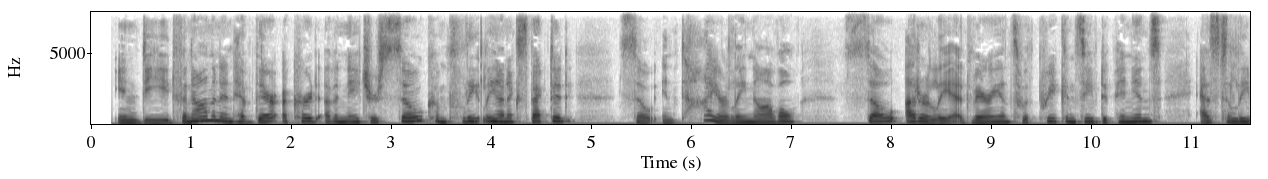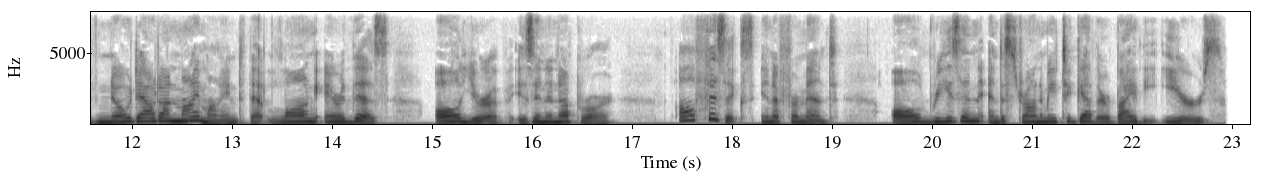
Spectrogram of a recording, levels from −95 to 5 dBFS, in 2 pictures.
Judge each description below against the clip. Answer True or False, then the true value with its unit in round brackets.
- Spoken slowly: True (125 wpm)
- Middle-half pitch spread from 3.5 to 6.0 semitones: True (4.0 semitones)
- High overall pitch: True (205 Hz)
